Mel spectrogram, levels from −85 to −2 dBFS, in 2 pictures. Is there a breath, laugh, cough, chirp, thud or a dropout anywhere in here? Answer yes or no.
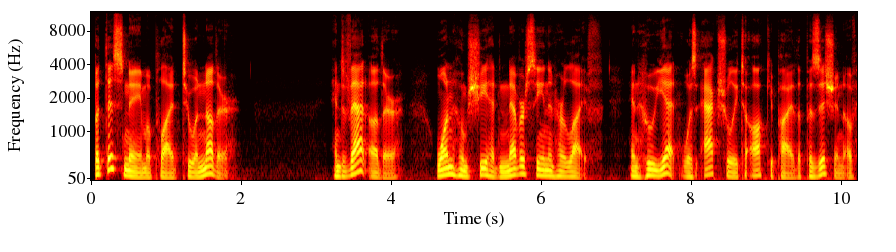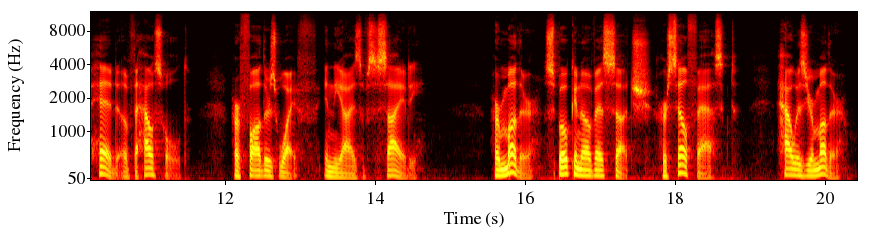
no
